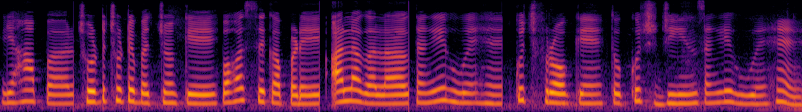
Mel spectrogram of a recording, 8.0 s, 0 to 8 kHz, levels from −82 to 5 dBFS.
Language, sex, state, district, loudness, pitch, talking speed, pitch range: Hindi, female, Maharashtra, Dhule, -21 LUFS, 255 Hz, 155 wpm, 240-285 Hz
